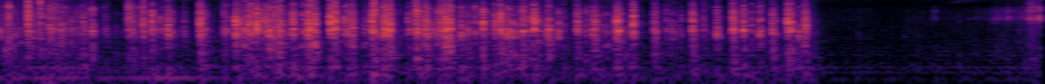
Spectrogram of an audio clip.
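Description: Both hands type rapidly with their fingertips on a full-size black plastic Dell desktop keyboard with hollow keycaps, giving a dense run of bright, short clicky key taps. The typing stops after about four seconds, leaving near silence with only a faint high hiss.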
